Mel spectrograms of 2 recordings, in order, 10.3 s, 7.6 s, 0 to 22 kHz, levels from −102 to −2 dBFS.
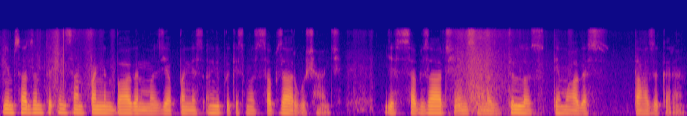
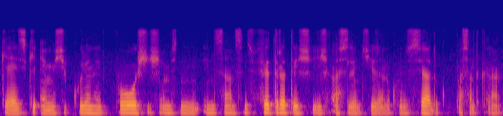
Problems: constant background noise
